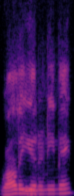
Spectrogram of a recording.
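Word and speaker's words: Wally Yonamine: Am I pronouncing that right? Wally Yonanime, yeah.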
